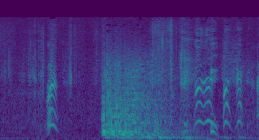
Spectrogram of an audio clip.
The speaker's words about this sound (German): Was war denn das? Das hörte sich an wie ein Kanonenschuss.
